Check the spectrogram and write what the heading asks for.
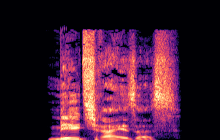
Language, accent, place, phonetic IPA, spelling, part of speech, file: German, Germany, Berlin, [ˈmɪlçˌʁaɪ̯zəs], Milchreises, noun, De-Milchreises.ogg
- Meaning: genitive singular of Milchreis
